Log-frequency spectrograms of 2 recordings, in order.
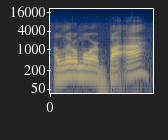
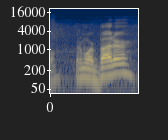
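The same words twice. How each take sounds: First: A light British "ba'a" with dropped t; British accent. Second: Said in the usual way. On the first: Retold or imitated. Imitating British chef Gavin saying "ba'a". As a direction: say "ba'a" like a Brit, no t, no r. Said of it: "Gavin, who's a Brit, says". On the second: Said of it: "Or as our executive chef".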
